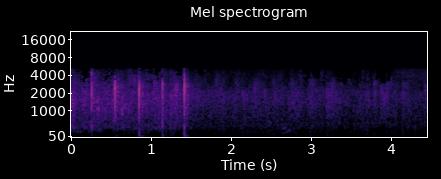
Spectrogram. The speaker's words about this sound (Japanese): 今日エディ先生を皆さん拍手で迎えたいと思います。 Please welcome Pastor Eddie.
